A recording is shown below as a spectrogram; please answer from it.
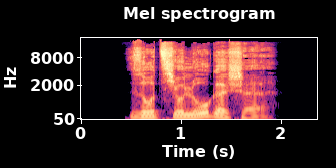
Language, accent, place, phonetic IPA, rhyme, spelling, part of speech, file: German, Germany, Berlin, [zot͡si̯oˈloːɡɪʃə], -oːɡɪʃə, soziologische, adjective, De-soziologische.ogg
- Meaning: inflection of soziologisch: 1. strong/mixed nominative/accusative feminine singular 2. strong nominative/accusative plural 3. weak nominative all-gender singular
